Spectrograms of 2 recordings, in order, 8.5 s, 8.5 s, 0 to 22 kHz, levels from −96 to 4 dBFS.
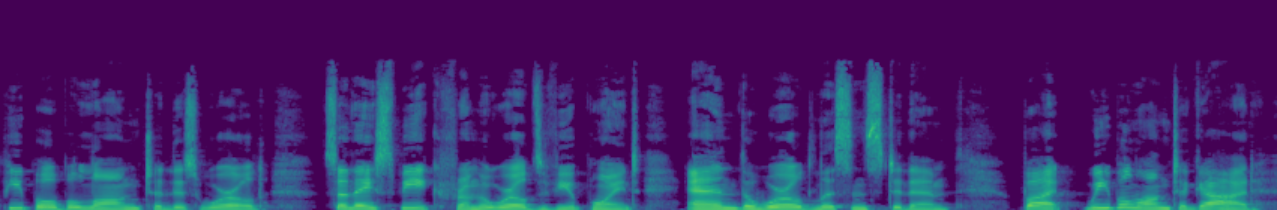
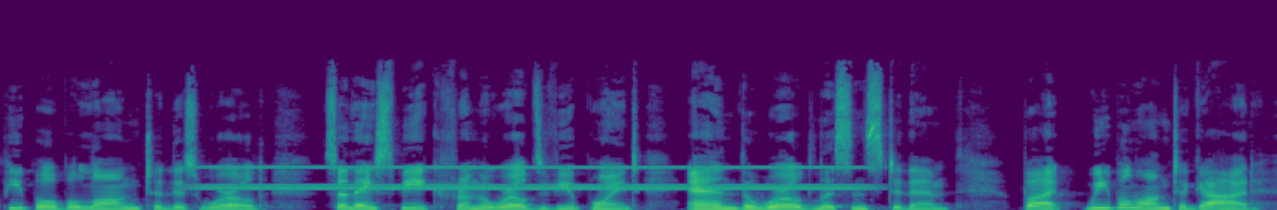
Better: first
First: none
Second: high-pitched whine; loud; from 1.5 to 6 s; 2.5 kHz, 9 dB below the speech

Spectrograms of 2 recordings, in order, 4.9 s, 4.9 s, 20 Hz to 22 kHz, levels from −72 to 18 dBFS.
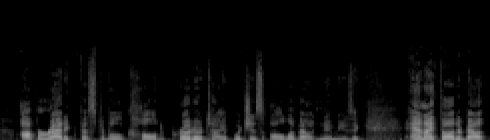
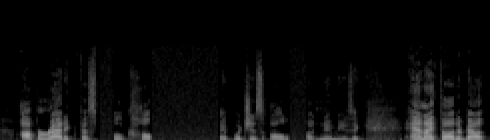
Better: first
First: none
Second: audio cutting out; at 1 s, at 1.5 s for 0.5 s and at 3 s

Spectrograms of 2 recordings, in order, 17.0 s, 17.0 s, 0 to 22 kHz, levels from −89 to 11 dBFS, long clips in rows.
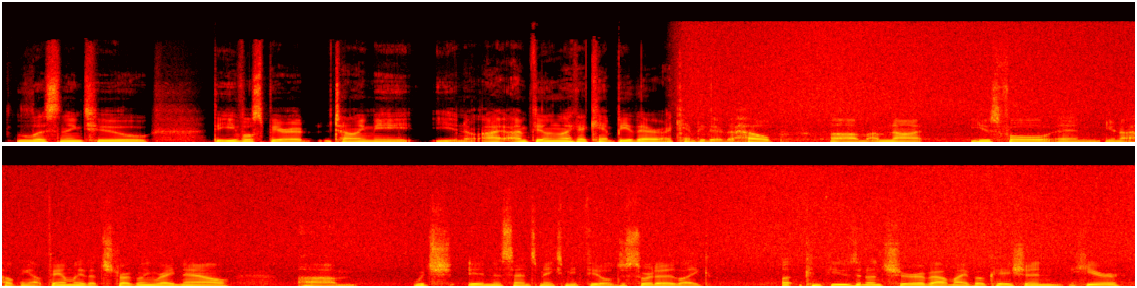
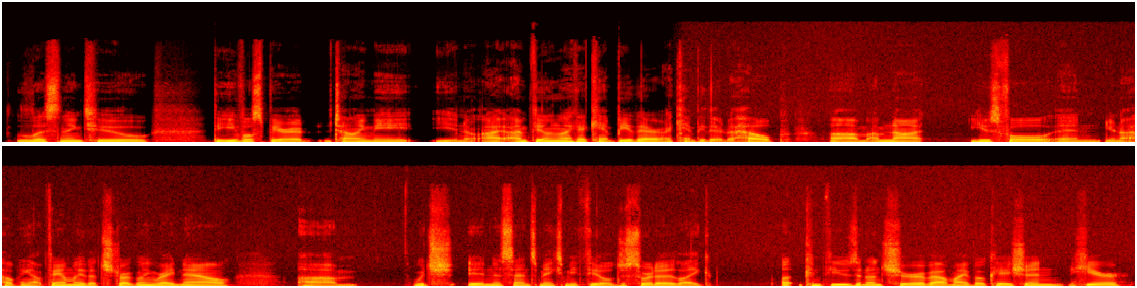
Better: second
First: hiss; loud; from 5 s on; 10 dB below the speech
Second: hiss; faint; from 5 s on; 25 dB below the speech

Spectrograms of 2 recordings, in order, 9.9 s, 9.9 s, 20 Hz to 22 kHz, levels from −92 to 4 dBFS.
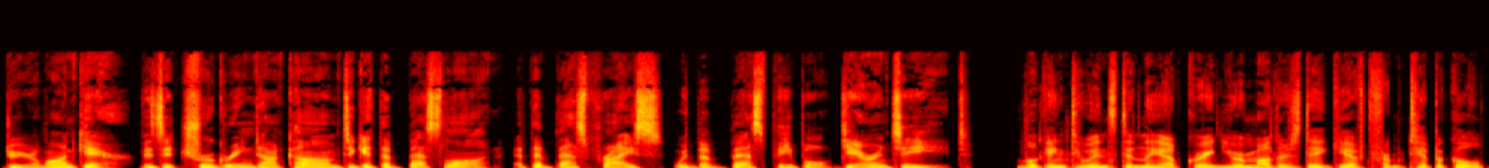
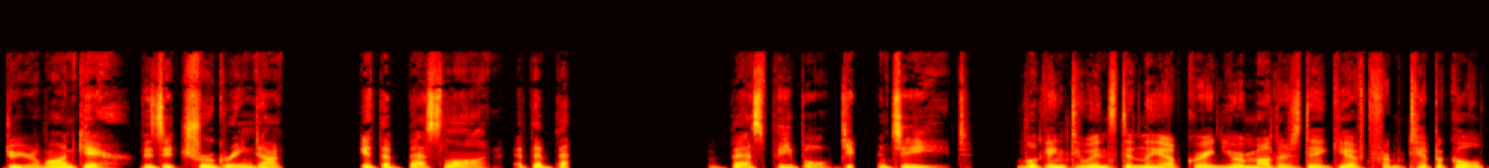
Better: first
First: none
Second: audio cutting out; at 2 s for 0.5 s, at 4 s for 1 s and at 5.5 s

